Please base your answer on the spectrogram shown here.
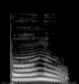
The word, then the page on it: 伯母: bó mǔ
